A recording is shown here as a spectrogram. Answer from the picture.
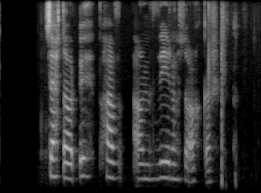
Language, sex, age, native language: Icelandic, female, 10, Icelandic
